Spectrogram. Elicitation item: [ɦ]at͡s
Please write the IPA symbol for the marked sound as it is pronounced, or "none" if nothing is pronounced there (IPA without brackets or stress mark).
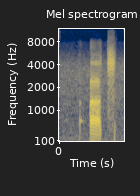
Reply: ʔ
